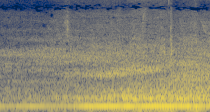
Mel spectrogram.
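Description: Car engine running steadily, heard from inside the cabin, growing louder about a second in.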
